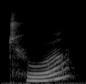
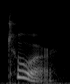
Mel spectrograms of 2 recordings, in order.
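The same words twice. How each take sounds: First: The vowel is a British diphthong. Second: The vowel is said in American style. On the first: "with the diphthong" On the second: "in American English"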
